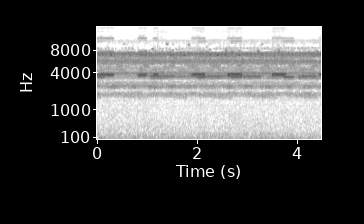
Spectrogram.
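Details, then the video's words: Cricket chorus in a mist-shrouded field, shrill and continuous, punctuated by short trilled chirps recurring slightly faster than once a second. "Tranquil Cricket Sounds In An Misty Field"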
